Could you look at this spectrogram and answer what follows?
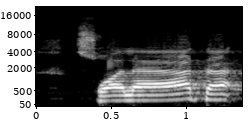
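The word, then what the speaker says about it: صلوة: उसके बाद देखो स्वलात, यहां पर भी लाम के बाद वाव पर क्या है, क्रॉस का निशान है स्वलाता में, इसलिए वाव को नहीं पढ़ेंगे, ठीक है, वाव साइलेंट हो जाएगा।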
